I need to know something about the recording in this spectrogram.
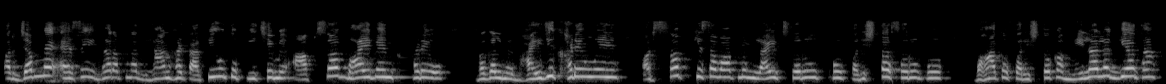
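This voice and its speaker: High-voiced woman telling a spiritual story. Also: moderate pace. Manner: animated, emotive storyteller. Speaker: member sharing a spiritual experience. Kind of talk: personal testimony. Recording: muffled lo-fi recording.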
